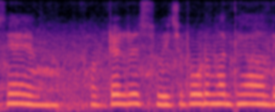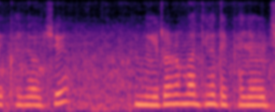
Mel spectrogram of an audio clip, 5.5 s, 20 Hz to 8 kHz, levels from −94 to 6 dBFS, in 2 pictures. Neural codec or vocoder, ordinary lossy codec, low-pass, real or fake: codec, 16 kHz, 4 kbps, FreqCodec, smaller model; none; none; fake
